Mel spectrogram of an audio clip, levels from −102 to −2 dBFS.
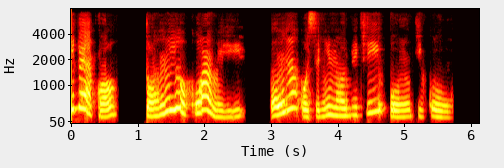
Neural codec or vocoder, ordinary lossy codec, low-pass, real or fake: codec, 16 kHz in and 24 kHz out, 0.6 kbps, FireRedTTS-2 codec; none; 7.2 kHz; fake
